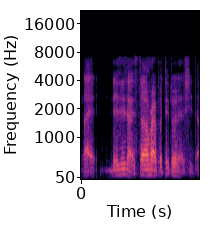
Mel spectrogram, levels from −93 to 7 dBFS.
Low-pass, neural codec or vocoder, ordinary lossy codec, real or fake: 7.2 kHz; codec, 16 kHz, 4 kbps, FreqCodec, smaller model; none; fake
